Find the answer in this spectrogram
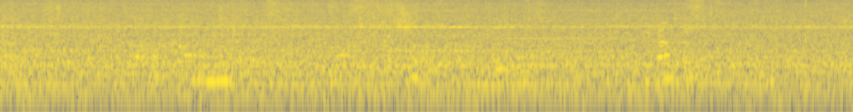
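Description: Steady machine hum with a faint, constant high whine, typical of commercial kitchen equipment or ventilation, with faint indistinct voices in the background.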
